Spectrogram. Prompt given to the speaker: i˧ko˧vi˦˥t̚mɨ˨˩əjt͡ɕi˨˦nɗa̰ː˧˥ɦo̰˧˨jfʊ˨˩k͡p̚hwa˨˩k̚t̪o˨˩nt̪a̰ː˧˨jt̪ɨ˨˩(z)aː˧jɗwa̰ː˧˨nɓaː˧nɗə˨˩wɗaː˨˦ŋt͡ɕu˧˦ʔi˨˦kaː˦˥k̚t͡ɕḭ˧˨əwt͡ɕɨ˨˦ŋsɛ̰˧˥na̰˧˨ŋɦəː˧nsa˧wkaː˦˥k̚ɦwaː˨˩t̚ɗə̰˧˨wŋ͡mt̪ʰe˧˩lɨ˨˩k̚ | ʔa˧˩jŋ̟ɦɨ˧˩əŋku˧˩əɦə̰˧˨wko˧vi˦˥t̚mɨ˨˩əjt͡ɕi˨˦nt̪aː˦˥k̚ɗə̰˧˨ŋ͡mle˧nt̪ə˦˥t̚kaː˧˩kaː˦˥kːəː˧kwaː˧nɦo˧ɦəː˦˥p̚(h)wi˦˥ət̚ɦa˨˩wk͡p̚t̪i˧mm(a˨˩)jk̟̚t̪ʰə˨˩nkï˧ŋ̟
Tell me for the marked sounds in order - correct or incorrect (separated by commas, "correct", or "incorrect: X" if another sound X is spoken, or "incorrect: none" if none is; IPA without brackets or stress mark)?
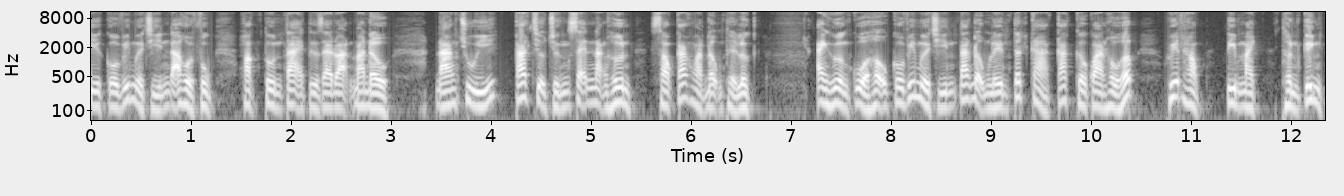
correct, correct, correct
